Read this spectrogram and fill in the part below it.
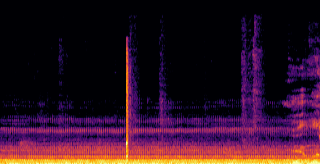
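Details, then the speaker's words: GE fridge after attempted fix; steady low electrical buzz at fixed pitch persists, heard throughout the house, seemingly from one side only; cause not pinned down, still unfixed. "it does not seem that it worked though because I'm still an annoying buzz you can tell me you don't hear it on this side while you do but it's not coming from this side"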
